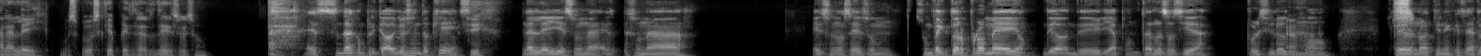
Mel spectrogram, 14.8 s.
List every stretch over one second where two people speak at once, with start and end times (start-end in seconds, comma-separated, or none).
none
